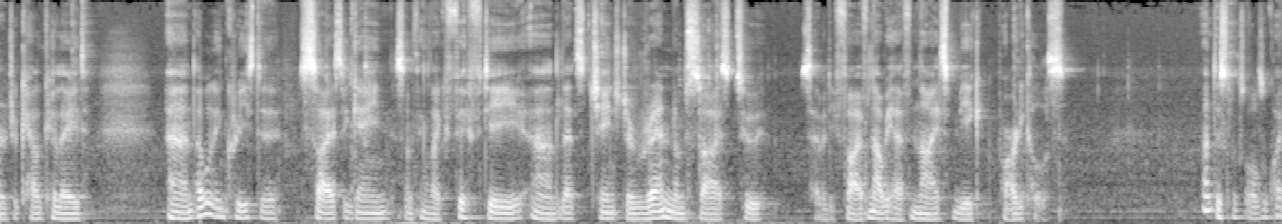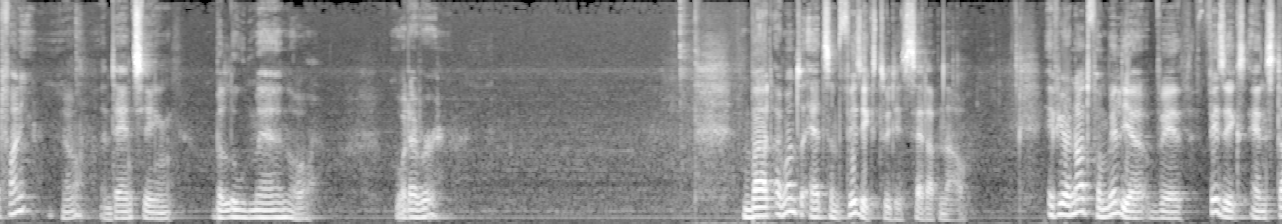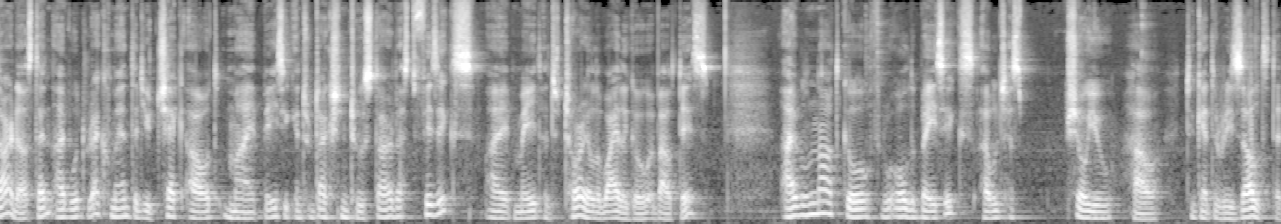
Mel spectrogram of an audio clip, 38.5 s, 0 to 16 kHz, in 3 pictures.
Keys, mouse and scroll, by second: 0.6 click, 3.0-3.4 typing, 5.8 click, 6.5-7.4 typing, 8.6 scroll up 1, 10.0-12.6 drag, 12.6-13.5 scroll down 1, 13.5-22.1 drag, 34.2 click, 34.5-38.4 drag.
